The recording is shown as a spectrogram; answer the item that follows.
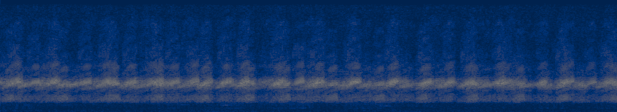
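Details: Early-summer rice paddy frogs before transplanting season: numerous frogs croak together in an unbroken wall of sound, with pulsed notes repeating a little faster than once a second.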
